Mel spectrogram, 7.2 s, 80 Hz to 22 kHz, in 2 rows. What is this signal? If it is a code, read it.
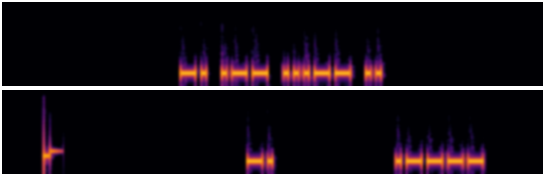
Morse code, heard as a keyed tone, about 36 wpm, spaced as for 21 wpm, 700 Hz. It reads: NW3I N1
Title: USA Call Signs - 4 Characters - 8x Character Spacing - 35wpm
